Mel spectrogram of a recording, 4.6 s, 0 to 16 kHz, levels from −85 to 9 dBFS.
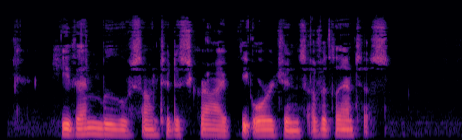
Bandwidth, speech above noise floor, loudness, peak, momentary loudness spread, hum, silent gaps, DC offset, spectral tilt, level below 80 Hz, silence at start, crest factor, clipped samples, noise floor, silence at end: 11 kHz; 42 dB; -29 LUFS; -12 dBFS; 7 LU; none; none; under 0.1%; -5.5 dB/octave; -58 dBFS; 0.15 s; 18 dB; under 0.1%; -70 dBFS; 0.75 s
